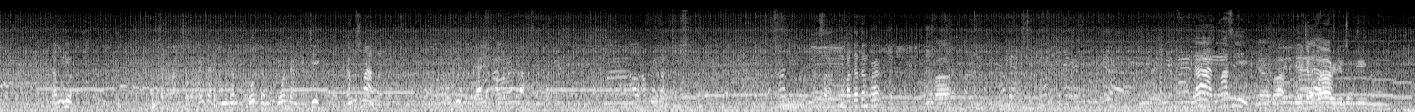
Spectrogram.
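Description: Middle-aged men and women chat and greet each other nearby, outdoors.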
